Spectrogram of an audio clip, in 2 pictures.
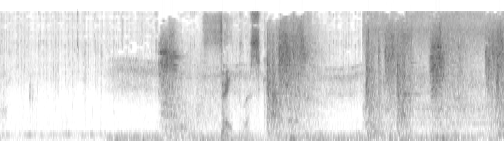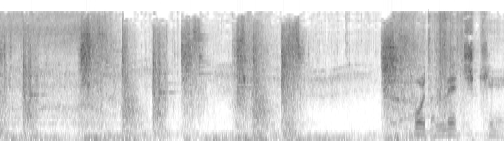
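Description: Blades strike and clash again and again in a fight.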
